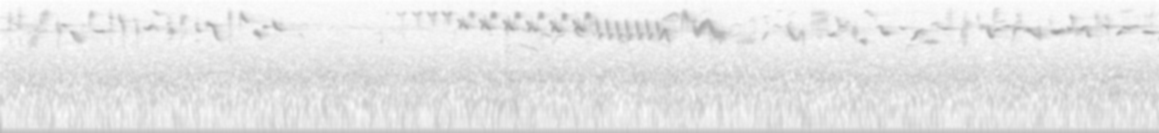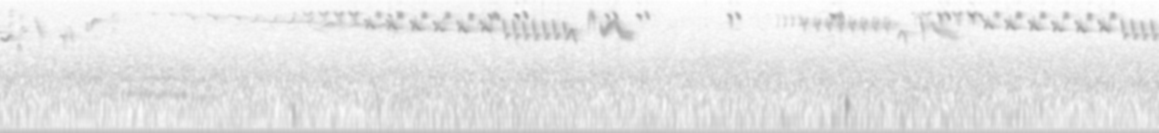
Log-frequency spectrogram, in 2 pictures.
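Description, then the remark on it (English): High, thin bird calls and rapid trilling phrases come in repeated bursts, some clear, others fainter, over a quiet outdoor background with no talking: meadow pipits in the sky and a common sandpiper calling along the edge of a lake, Loch Fia. “We've got meadow pipits in the sky around us, and the common sandpiper is still making noise along the edge of the lake.”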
